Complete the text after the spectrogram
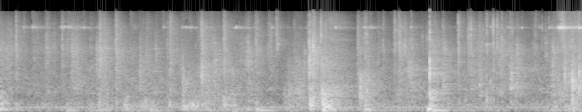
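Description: Dog claws click on a wooden floor.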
